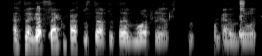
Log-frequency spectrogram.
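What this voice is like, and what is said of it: Put-on accent. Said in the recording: “What accent is that?”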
